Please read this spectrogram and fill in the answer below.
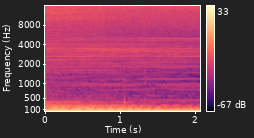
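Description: The last note of a song: a deep synthesizer bass note held steadily, with softer tones ringing above it.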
